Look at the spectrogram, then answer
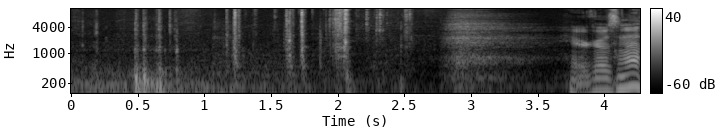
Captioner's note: unplugging keys; Keith sighing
